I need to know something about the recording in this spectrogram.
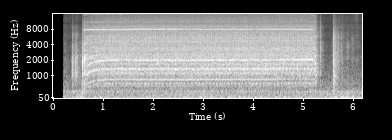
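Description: Cordless drill with a hook in its chuck, pulling on a wire strand clamped in a bench vise: the motor comes up to speed in a moment, runs at a steady whine for about four and a half seconds, then stops abruptly. A few faint clicks follow near the end.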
